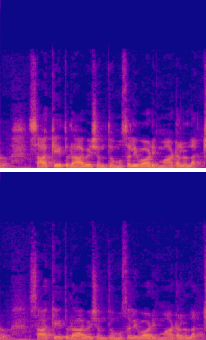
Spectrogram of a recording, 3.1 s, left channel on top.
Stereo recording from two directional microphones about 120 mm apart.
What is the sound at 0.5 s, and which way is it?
Speech, 25° left (ahead or behind).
